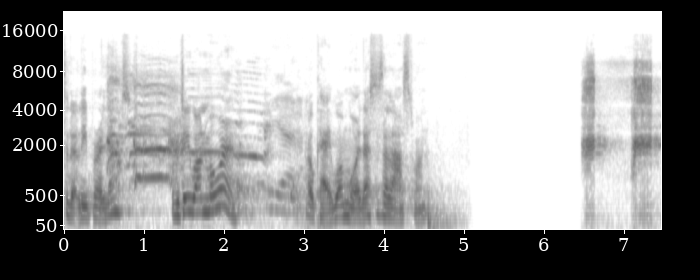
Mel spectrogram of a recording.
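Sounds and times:
speech: 0:00.0 - 0:04.7
duck quacking: 0:06.5 - 0:07.4.

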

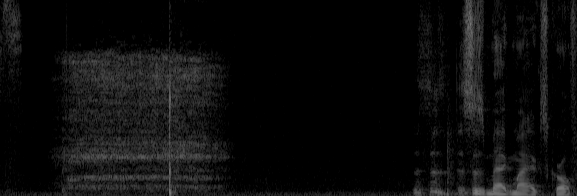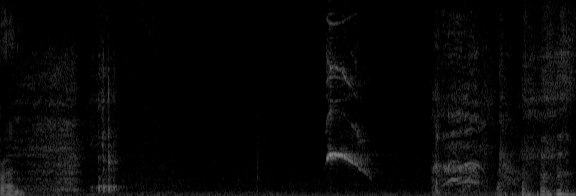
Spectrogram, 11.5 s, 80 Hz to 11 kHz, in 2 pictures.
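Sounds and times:
low hum: 0:00.0 - 0:11.5
speech: 0:04.2 - 0:06.2
person whistling through tinny phone playback: 0:09.0 - 0:09.5.

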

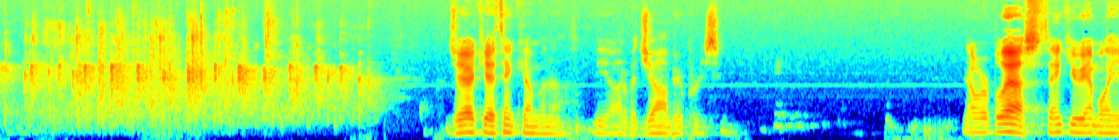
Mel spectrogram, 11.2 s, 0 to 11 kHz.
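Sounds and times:
small group applauding: 0:00.0 - 0:04.0
speech: 0:04.5 - 0:07.4, 0:09.6 - 0:11.1.

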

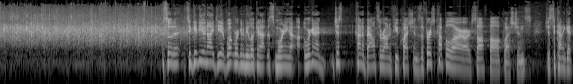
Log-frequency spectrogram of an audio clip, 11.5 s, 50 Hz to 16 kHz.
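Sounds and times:
crowd applauding for a group of men stepping up: 0:00.0 - 0:05.0
speech: 0:03.2 - 0:11.4.

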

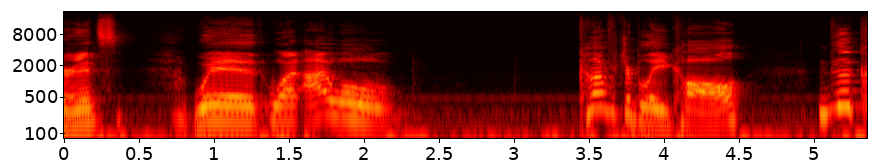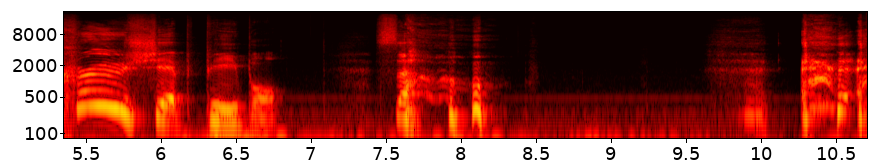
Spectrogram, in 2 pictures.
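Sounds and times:
speech: 0:00.0 - 0:02.3, 0:03.4 - 0:08.3, 0:09.9 - 0:10.6
breathy exhale: 0:09.6 - 0:10.1
sharp coughs brought on by laughter: 0:10.0 - 0:10.6.

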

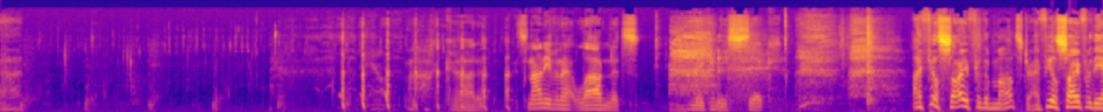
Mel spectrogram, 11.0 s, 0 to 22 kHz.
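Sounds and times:
soft mouth noises: 0:00.0 - 0:04.4
person gulping down a whole drink in one go: 0:00.0 - 0:05.1
laughter: 0:03.2 - 0:05.3, 0:06.7 - 0:08.2
speech: 0:04.5 - 0:08.1, 0:09.1 - 0:11.0.

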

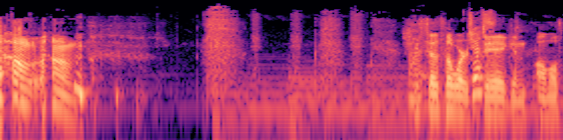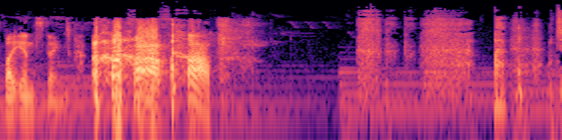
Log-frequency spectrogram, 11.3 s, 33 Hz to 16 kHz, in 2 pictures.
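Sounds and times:
voice imitating a cough with throaty voiced bursts: 0:00.0 - 0:01.0, 0:06.6 - 0:08.0
speech: 0:00.1 - 0:01.2, 0:04.1 - 0:08.0
laughter: 0:04.1 - 0:08.1, 0:10.6 - 0:11.2.

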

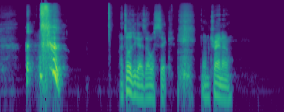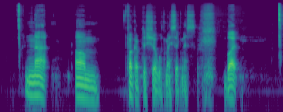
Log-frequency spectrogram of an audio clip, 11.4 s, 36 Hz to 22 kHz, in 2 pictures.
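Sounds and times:
person sneezing: 0:00.5 - 0:01.3
speech: 0:02.5 - 0:04.7, 0:06.2 - 0:10.6.

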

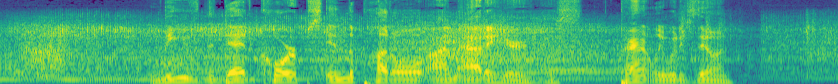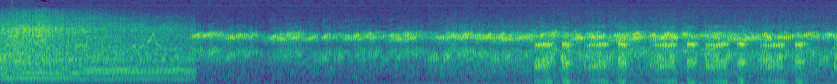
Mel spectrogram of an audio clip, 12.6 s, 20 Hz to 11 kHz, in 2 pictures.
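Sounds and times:
speech: 0:01.2 - 0:05.6
frogs croaking in a video game cutscene: 0:05.6 - 0:12.5.

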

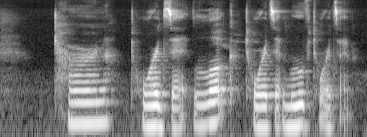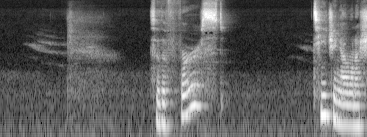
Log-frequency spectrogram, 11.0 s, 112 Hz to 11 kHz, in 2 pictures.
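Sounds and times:
speech: 0:01.0 - 0:05.3, 0:07.8 - 0:08.9, 0:10.2 - 0:11.0
domestic cat meowing: 0:05.9 - 0:06.6.

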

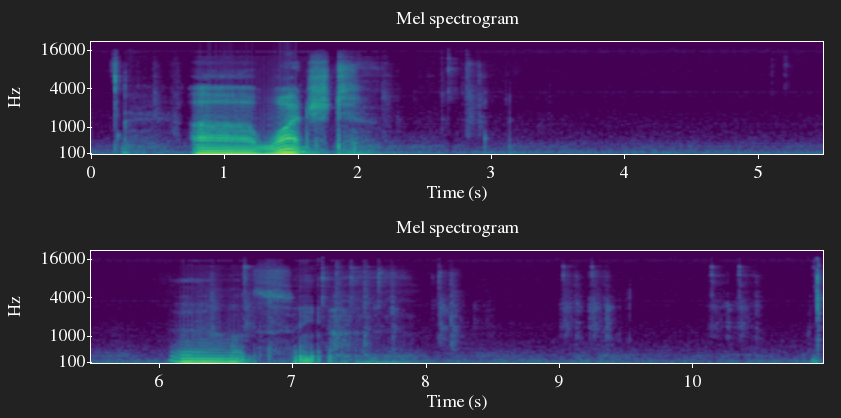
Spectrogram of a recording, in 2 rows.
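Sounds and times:
speech: 0:01.4 - 0:02.0
clicky computer keyboard typing: 0:02.2 - 0:03.1, 0:06.2 - 0:10.9.

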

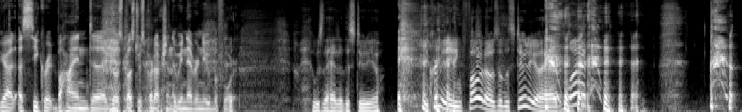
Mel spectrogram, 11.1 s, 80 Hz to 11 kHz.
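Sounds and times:
speech: 0:00.0 - 0:03.9, 0:04.6 - 0:10.2
person in a coughing fit: 0:01.5 - 0:02.4, 0:08.2 - 0:09.2, 0:10.6 - 0:11.1
laughter: 0:06.0 - 0:07.6, 0:08.2 - 0:09.7.

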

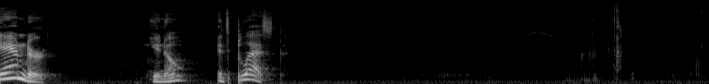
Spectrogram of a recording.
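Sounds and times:
speech: 0:00.0 - 0:00.5, 0:01.5 - 0:02.9
person sipping a drink: 0:03.1 - 0:07.0.

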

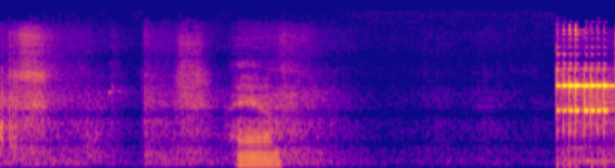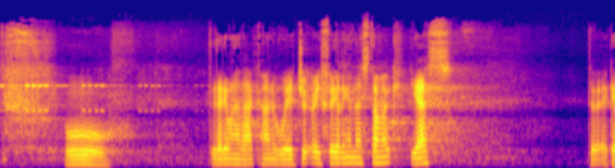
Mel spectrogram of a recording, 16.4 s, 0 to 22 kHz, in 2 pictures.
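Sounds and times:
Apple iPhone ringtone chiming: 0:07.4 - 0:10.6
speech: 0:11.0 - 0:14.3, 0:16.0 - 0:16.4.

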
